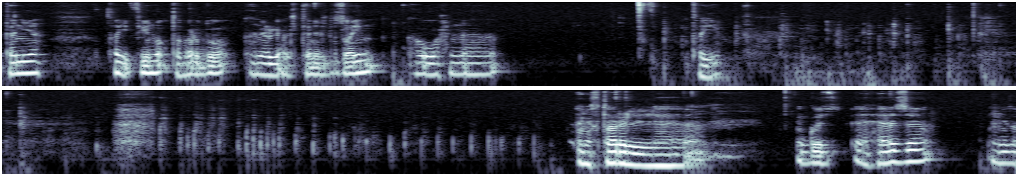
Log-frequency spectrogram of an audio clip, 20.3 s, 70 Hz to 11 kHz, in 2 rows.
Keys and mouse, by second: 3.0 click, 3.4 z, 4.0-6.5 alt+middle drag, 7.1 KP_3, 8.7 ctrl+KP_1, 9.5 z, 10.0 ctrl+alt+click, 17.0 click, 19.9 s.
